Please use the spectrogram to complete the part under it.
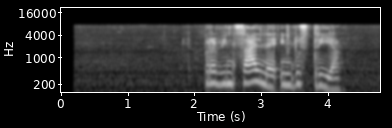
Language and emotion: Russian, neutral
